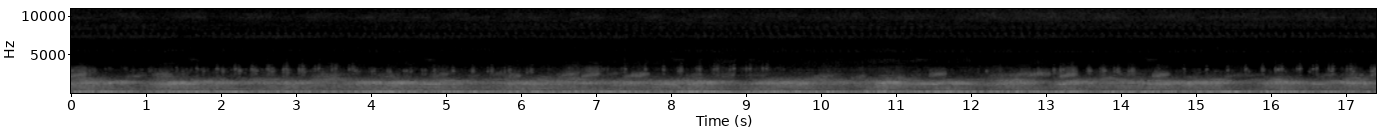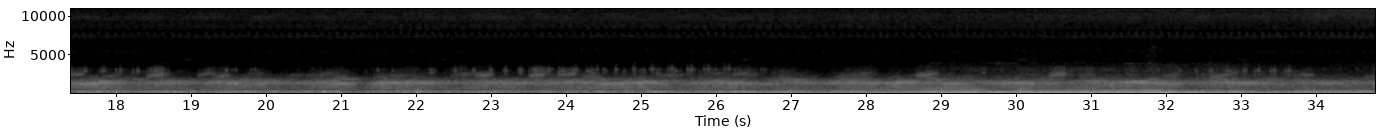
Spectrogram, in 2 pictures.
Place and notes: San Francisco, Biñan, Laguna, Filippinerna - Biñan Palakang Bukid #2
After som heavy rain in the evening before, there is full activity of the frogs in the field nearby still in the morning after! I belive several hundreds of them in chorus, accompanied by morning commuting on the nearby Halang Rd with tricycles, cars and motorcycles. Palakang bukid is the filipino name of this frog.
